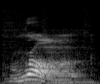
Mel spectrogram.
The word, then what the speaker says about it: wrong: Uma outra letra, que seria uma letra muda, quando nós tivermos uma palavra que tem a letra W, e logo após a letra W tiver a letra R, essa letra W vai ser uma silent letter. Nós não iremos pronunciar a letra W na palavra. Como, por exemplo, right, wrist, wrong, rap.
